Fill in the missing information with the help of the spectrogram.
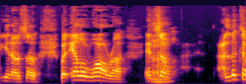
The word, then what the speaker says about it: Illawarra: And then I read, so I said, okay, well, and how do you pronounce that Australian team, Chris, Jim, that LaMelo played for? What's the name of the team he played for? – Illawarra? – Illawarra? – Illawarra? Yeah, okay. The Illawarra.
